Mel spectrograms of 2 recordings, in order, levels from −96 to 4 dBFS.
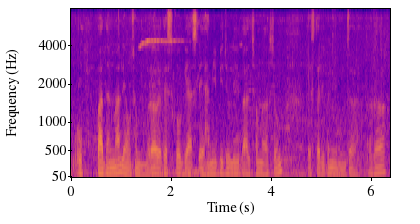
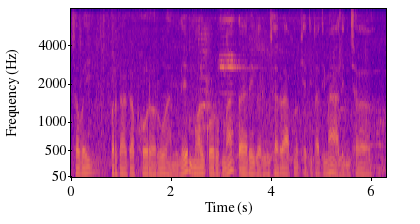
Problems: none marked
